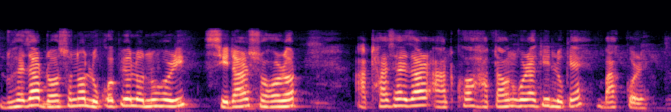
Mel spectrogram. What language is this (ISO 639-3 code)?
asm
